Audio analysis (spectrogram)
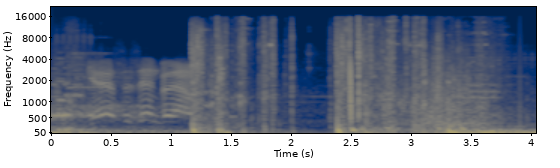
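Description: Gunshots ring out in a battle royale video game, a few sharp cracks followed by a dense volley of loud shots, with voices talking over the first moments.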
